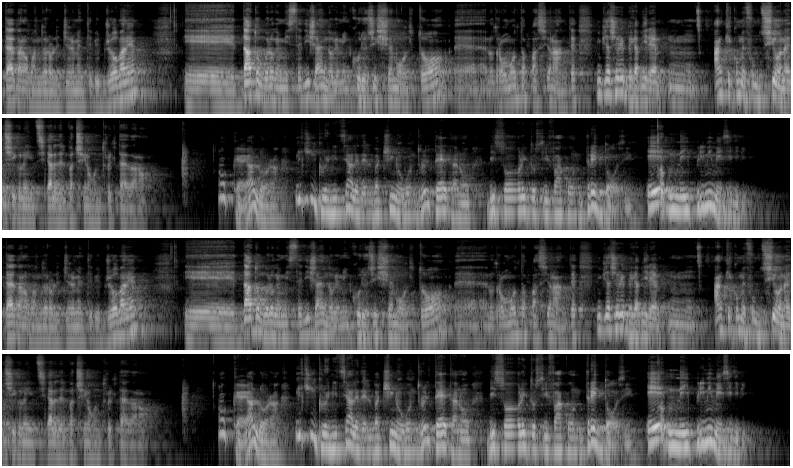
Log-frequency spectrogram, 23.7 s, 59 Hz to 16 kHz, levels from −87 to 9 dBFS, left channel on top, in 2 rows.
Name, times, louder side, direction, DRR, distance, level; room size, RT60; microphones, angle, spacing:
voice 1, 0.0-14.0 14.5-14.6, left 2 dB, 65° left, 4 dB, 1.9 m, -28 dB
voice 2, 15.1-23.0, right 2 dB, 30° right, 11 dB, 1.0 m, -26 dB
28.0 x 21.0 x 6.8 m, 0.92 s
head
